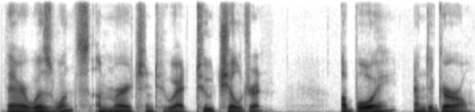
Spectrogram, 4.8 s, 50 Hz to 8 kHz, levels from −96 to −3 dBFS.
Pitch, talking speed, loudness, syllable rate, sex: 105 Hz, 175 wpm, -18 LUFS, 4.5 syllables/s, male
